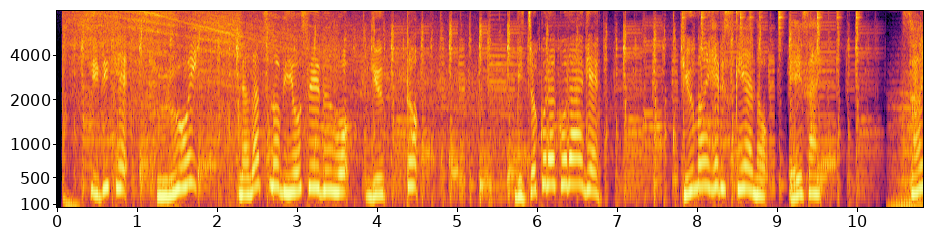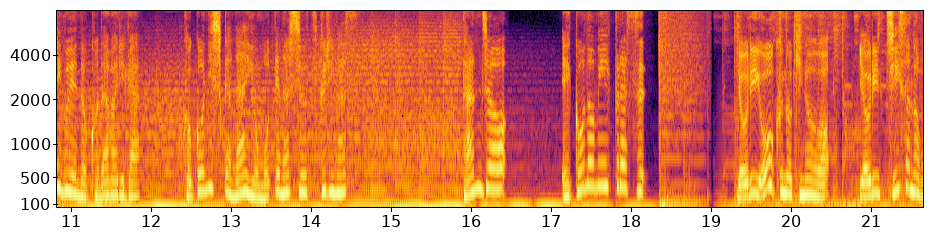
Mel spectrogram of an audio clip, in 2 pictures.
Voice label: Japanese Commercial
